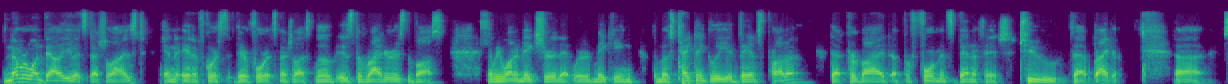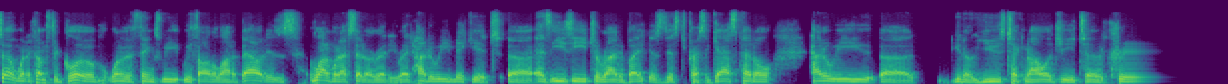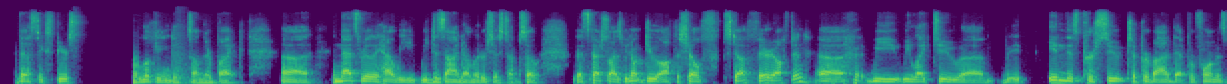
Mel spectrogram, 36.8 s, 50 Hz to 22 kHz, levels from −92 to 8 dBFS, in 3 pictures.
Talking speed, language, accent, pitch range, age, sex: 230 wpm, English, American, 85-105 Hz, 30-49, male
